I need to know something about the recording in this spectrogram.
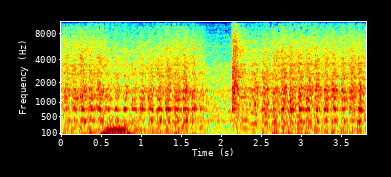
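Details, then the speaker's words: Turbocharged car after welding a cracked turbo exhaust manifold: steady starter cranking with a brief catch and pause, never runs; turbo not spinning, suspected to be bound up, engine later found badly flooded with fuel. "Turbo's not spinning? No. That means it's bound up with something. That's why it's not starting."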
